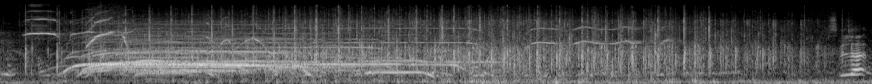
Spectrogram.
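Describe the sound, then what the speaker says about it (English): Crowd at a Gaza solidarity encampment on the University of Wisconsin–Milwaukee campus bursts into loud applause and cheering for a Muslim community speaker, with shouts and voices over steady clapping that slowly thins. "Please give a big round of applause to our community."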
